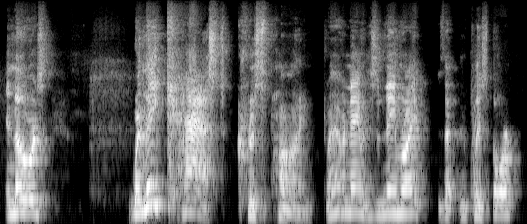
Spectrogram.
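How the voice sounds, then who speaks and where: A man in a casual roundtable discussion, laying out his points as a podcast panelist in deliberate, repeated phrases. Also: sits high, sharp tone. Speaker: podcast panelist reviewing films.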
